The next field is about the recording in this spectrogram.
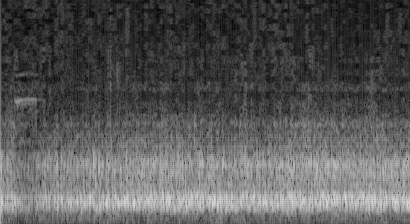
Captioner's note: radio static continues; beep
